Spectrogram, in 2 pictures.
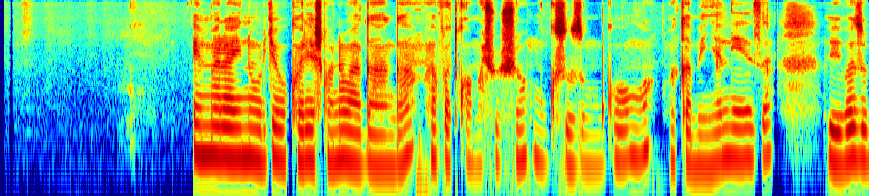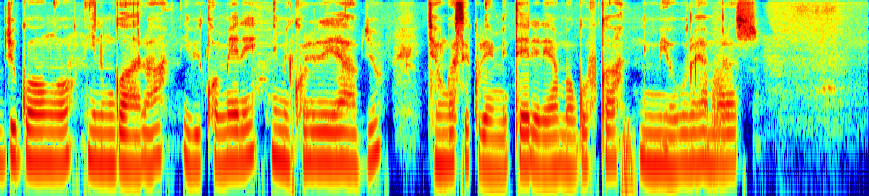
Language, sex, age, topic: Kinyarwanda, female, 18-24, health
